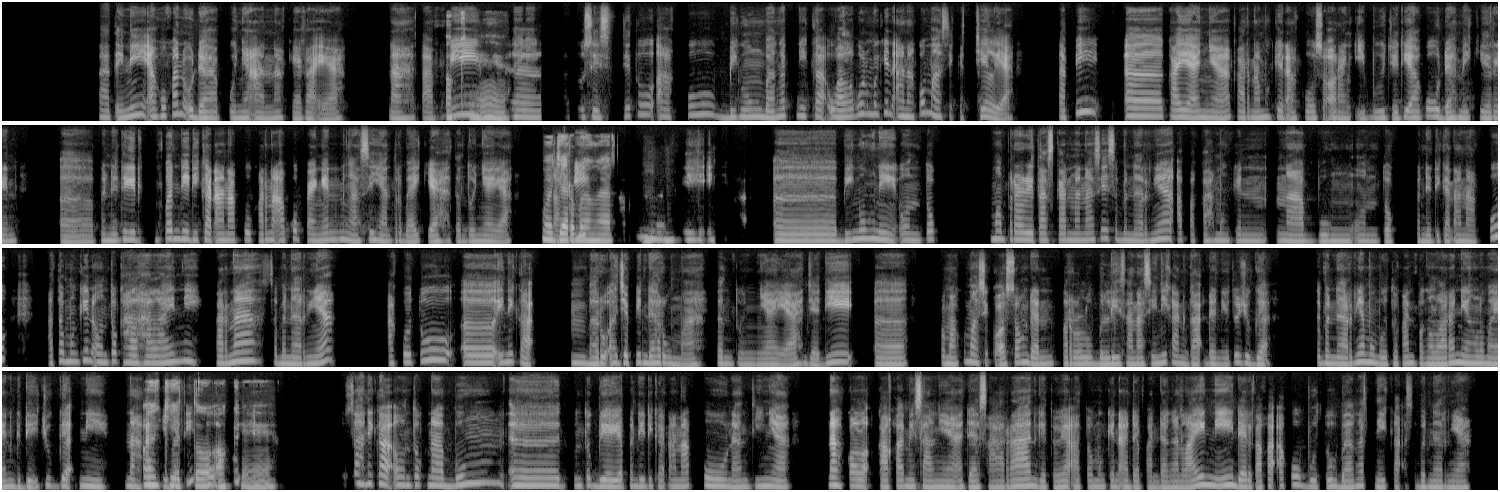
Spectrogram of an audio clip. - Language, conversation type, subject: Indonesian, advice, Kenapa saya sulit menabung untuk tujuan besar seperti uang muka rumah atau biaya pendidikan anak?
- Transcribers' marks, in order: other background noise; tapping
